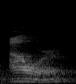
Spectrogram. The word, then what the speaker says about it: hour: I say but here I say an hour because there's no h when you say it right so we have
